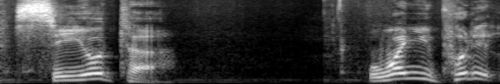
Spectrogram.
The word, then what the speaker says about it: Ceuta: It's pronounced as it's written. Seota.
